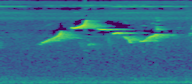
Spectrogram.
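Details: Wild Oriental magpie-robin singing from atop a dead tree: a rising whistle sweeping upward, then a run of clear, varied whistled phrases and slurred notes, moving up and down in pitch, with a faint steady hiss behind.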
